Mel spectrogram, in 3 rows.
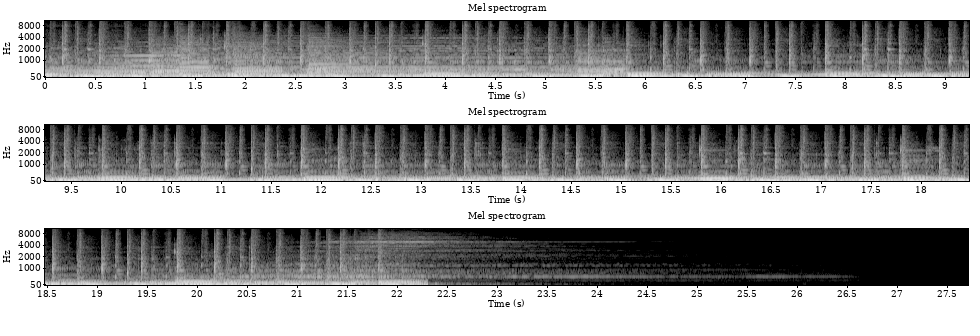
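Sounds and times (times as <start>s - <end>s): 
acoustic boogie music: 0.0s - 21.6s.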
